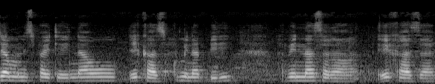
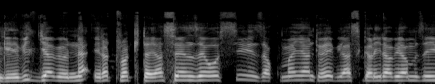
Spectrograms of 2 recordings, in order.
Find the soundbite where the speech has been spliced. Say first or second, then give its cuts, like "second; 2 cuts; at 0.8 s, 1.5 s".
first; 1 cut; at 1.2 s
